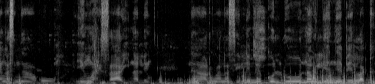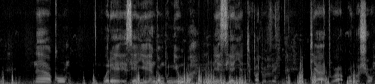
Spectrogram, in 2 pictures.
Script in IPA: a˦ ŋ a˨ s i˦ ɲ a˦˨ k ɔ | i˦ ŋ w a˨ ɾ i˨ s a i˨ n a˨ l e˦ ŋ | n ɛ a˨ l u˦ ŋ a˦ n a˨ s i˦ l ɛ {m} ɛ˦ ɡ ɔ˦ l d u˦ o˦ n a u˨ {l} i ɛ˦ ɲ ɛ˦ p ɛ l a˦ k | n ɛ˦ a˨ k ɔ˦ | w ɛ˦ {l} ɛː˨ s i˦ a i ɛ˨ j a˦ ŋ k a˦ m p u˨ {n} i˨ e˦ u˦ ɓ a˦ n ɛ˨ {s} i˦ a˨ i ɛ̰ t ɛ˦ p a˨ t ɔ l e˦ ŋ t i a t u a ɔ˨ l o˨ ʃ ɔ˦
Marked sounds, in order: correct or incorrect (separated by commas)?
correct, correct, incorrect, correct, correct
